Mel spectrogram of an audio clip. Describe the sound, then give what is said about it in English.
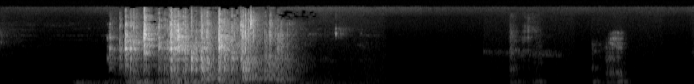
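Dice clatter and rattle across a hard tabletop for about a second, followed by a few faint, sparse clicks as they settle. No voices, just the crisp tumbling. The dice are rolled for a search check in a game. “Do you have, you also want to roll search too?”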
